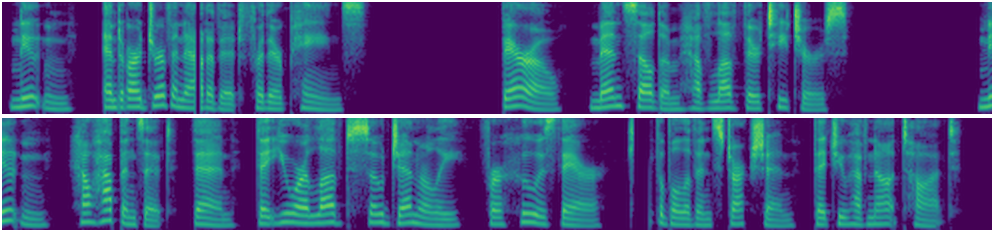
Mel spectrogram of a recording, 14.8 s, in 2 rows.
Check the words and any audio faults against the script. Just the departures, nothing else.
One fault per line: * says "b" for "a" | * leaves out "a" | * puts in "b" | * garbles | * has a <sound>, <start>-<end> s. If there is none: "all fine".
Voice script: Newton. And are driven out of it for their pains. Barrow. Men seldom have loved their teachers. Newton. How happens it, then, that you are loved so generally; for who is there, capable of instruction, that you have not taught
* has a dropout, 1.4-1.5 s
* has a dropout, 12.1-12.3 s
